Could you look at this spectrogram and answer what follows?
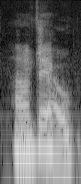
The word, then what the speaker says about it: Manu Chao: Manu Chao.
